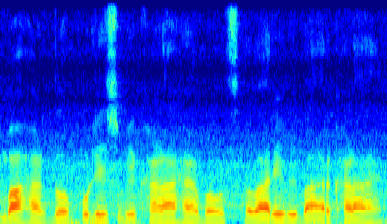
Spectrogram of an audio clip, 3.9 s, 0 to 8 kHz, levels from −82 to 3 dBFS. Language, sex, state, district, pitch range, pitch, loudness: Hindi, male, Bihar, Araria, 125-130 Hz, 130 Hz, -21 LUFS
